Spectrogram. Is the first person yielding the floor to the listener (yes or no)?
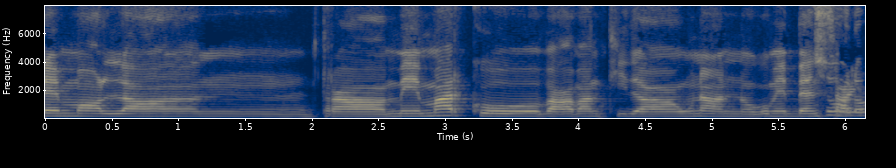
no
